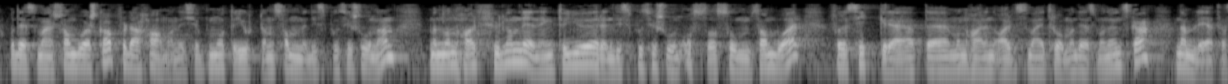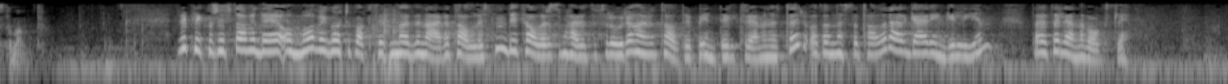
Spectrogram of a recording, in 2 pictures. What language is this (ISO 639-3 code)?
nor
